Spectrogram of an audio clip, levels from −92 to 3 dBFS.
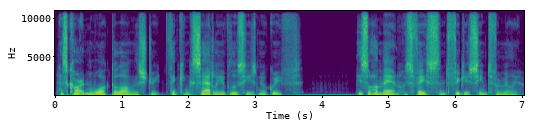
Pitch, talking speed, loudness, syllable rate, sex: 115 Hz, 190 wpm, -18 LUFS, 5.6 syllables/s, male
